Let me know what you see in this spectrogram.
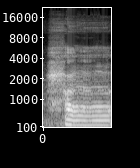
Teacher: উচ্চারণটা ভালো করে খেয়াল করেন একদম গলার মধ্য থেকে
